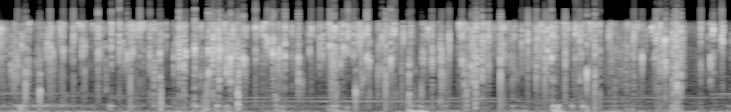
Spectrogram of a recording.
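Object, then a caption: Plastic adhesive tape over a metal microphone grille. Fingertips and short nails scratch and rub clear plastic tape wrapped around the hollow metal mesh grille of a silver condenser microphone. Dense, crackly scratching and crinkling runs throughout at a steady level, with a faint low hum and brief tonal lines underneath.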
